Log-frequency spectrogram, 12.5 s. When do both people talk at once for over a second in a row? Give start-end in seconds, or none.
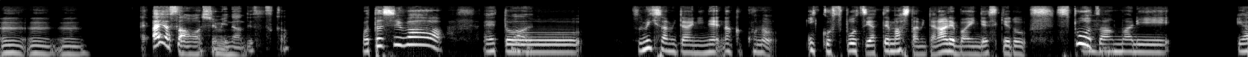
none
